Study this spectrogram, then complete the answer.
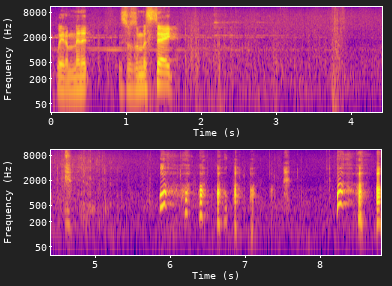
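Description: Hands and feet scrabble on rock while climbing.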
